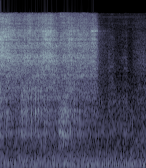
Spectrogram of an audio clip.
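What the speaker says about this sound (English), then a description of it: "So I'm going to use some of this Liquid Moly spray, which has got a freezing action on it." Liquid Moly freezing spray hisses from an aerosol can onto a seized plug in one close, steady burst lasting about a second, then cuts off to a faint background.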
